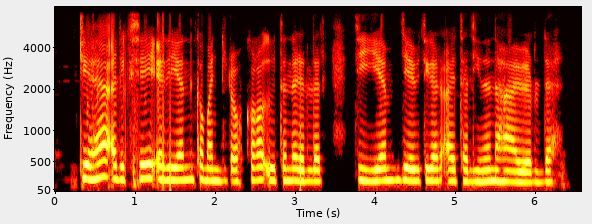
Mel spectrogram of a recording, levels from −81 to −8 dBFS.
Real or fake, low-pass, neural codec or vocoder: real; 7.2 kHz; none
